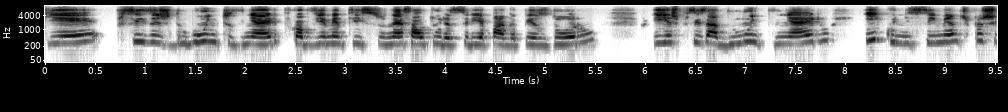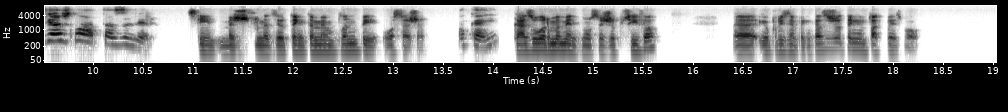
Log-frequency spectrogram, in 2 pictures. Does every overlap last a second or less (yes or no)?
yes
